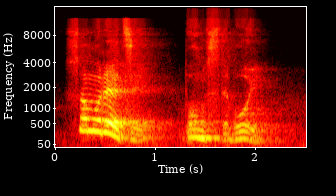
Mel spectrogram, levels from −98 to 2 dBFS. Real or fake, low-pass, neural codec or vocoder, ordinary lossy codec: real; 14.4 kHz; none; Opus, 16 kbps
